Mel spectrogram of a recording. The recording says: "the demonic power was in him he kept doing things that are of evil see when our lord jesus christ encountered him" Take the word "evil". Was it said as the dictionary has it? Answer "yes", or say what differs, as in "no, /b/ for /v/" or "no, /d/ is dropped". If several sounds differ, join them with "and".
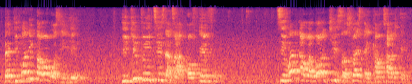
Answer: no, /f/ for /v/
